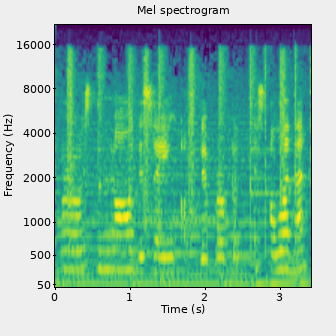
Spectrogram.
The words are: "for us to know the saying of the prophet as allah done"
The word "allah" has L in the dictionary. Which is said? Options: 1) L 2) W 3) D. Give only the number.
2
